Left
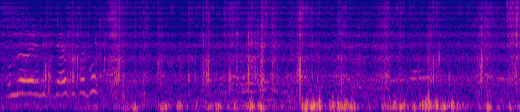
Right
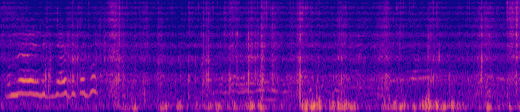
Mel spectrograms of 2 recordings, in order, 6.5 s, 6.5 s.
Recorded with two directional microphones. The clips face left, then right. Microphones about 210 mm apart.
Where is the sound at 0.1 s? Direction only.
25° right (ahead or behind).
